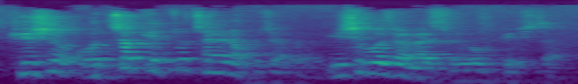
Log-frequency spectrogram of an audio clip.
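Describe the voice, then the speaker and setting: In a church, a male pastor delivers a rapid-fire sermon in a high voice with big swings in pitch, questioning the congregation and supplying the answers himself. It is recorded from a distance in an echoey hall.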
